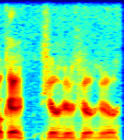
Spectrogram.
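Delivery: ordinary delivery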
